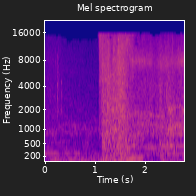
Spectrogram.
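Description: A car lands hard with a loud thud.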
